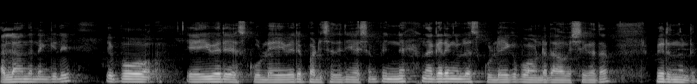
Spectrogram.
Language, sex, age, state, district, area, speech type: Malayalam, male, 18-30, Kerala, Kozhikode, rural, spontaneous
